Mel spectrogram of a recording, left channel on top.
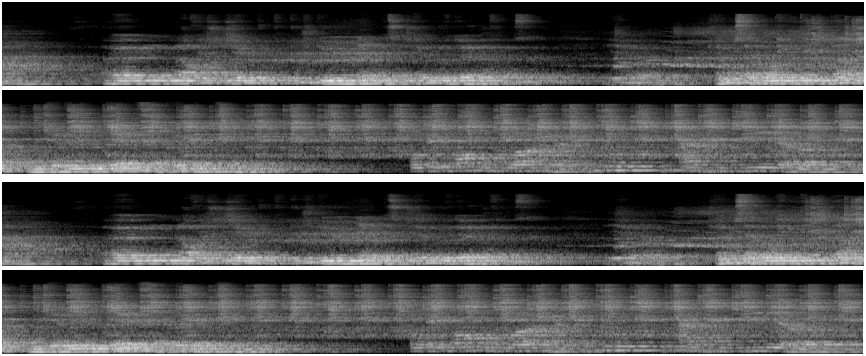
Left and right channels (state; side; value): normal; both; correlation 0.63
